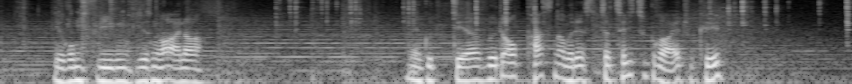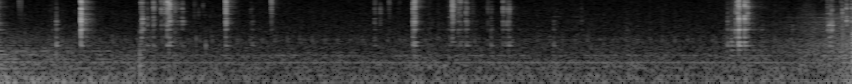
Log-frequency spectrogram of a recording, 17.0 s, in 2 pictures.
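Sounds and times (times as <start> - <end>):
allen key clicking on metal: 2.7 - 3.8, 7.2 - 11.3.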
